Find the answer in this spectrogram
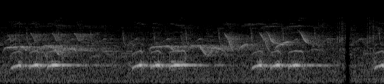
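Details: Yellow-crowned woodpecker (Leiopicus mahrattensis) calling: short runs of three or four clear, mid-pitched notes about once a second, while other small birds twitter and chirp higher up.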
